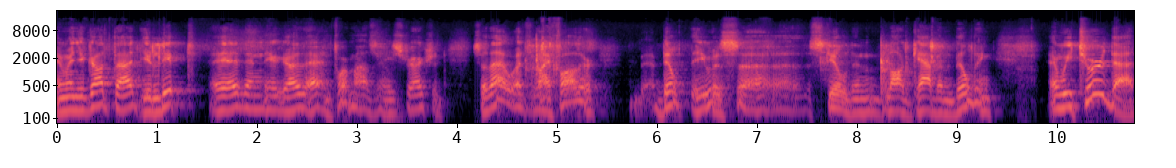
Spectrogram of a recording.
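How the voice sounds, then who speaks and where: Vocal fry runs through a man's fairly high-pitched voice. He keeps a moderate pace with ordinary pitch variation. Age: 70s. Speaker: wilderness survival instructor. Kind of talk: interview. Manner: halting.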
